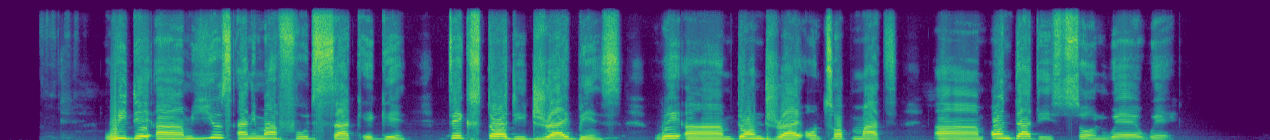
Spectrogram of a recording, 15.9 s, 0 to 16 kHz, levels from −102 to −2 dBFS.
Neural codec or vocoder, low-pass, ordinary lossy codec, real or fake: none; 14.4 kHz; none; real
